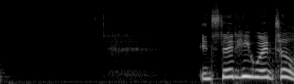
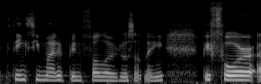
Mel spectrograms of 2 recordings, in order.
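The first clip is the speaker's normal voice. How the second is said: normal talking voice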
